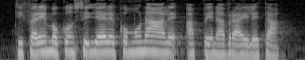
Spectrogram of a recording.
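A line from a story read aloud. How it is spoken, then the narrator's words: Playfully patronizing exclamation. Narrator (Italian): Benedetto esclamò con tono scherzoso di protezione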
